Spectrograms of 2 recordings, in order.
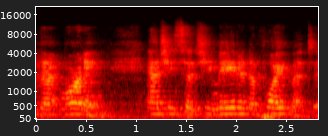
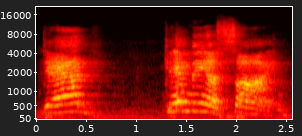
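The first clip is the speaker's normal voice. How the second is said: loud, slow call to a father above; praying aloud to Dad for a sign, raised and pleading; 3 semitones higher, 7 dB louder, slower than usual. Shown as a demonstration. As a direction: cry out for a sign. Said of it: "When we need to call out".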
